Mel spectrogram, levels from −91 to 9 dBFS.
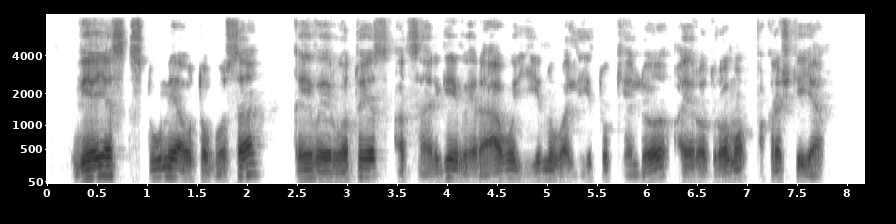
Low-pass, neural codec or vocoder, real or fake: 7.2 kHz; none; real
